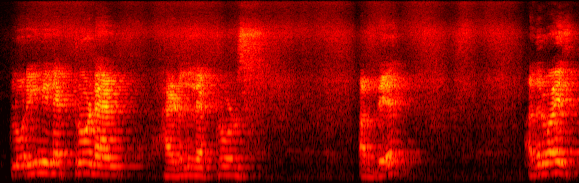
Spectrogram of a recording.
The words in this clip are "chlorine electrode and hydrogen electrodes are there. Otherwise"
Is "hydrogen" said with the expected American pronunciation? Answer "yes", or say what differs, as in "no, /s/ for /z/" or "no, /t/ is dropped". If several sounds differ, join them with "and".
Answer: no, /ɹ/ is dropped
